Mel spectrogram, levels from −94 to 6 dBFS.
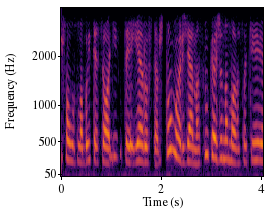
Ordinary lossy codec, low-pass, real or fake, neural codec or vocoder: AAC, 32 kbps; 3.6 kHz; fake; codec, 16 kHz, 4.8 kbps, FACodec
